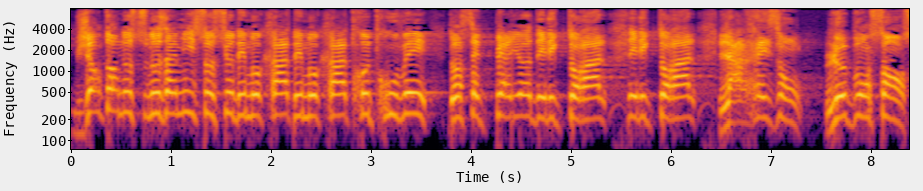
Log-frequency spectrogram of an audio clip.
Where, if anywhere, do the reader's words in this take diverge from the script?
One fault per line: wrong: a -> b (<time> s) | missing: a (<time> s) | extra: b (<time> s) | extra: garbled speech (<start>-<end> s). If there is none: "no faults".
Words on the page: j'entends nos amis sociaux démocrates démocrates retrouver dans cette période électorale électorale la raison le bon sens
no faults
